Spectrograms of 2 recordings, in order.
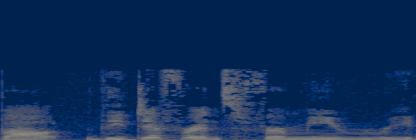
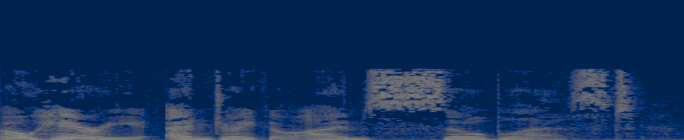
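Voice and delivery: heavy, very sardonic, mocking ironic tone; 2 semitones lower than usual. Speaker shows how they first read a character's line in the book, sardonic. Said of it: "I read that as very sardonic".

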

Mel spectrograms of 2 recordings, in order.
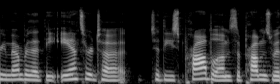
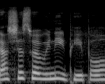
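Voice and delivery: put-on breezy, casual, offhand throwaway tone; 2 semitones higher, 5 dB quieter than usual. Retelling how the other speaker said a line: imitating a nonchalant tone. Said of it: "so nonchalantly".

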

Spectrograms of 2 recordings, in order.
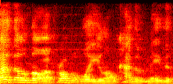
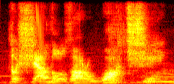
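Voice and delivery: proclaimed really loudly, booming; 4 dB louder than usual. As the door starts to close, a character speaks up, really loud. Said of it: "Pilau really loudly says".

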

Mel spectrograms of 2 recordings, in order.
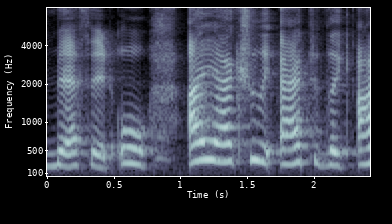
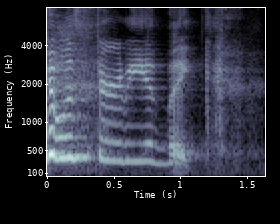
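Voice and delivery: tearful crying voice, higher; 4 semitones higher than usual. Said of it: "Sam's actually crying".

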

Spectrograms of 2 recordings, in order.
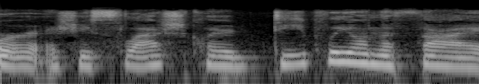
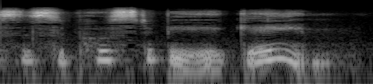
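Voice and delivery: weak, feeble, high, faint; 7 semitones higher than usual. Narrator reads his own first words under everyone's stare, feeble. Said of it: "I said feebly".

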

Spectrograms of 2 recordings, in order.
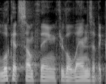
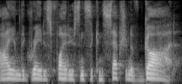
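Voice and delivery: acted, held-back, pitched-up mild yell; 6 semitones higher than usual. Retelling yelling after every workout rep: retelling own scream at top of lungs. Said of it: "I screamed at the top of my lungs".

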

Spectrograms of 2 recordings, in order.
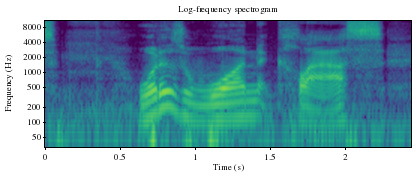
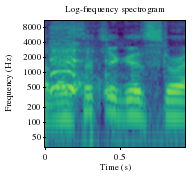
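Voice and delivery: talking through laughter, higher and louder; 4 semitones higher, 4 dB louder than usual. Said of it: "I'm laughing".

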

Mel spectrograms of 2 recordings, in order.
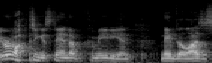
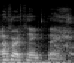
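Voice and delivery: suppressed, stifled laugh breaking through. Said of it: "She holds back her laugh so respectfully".

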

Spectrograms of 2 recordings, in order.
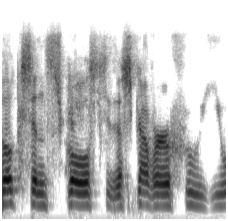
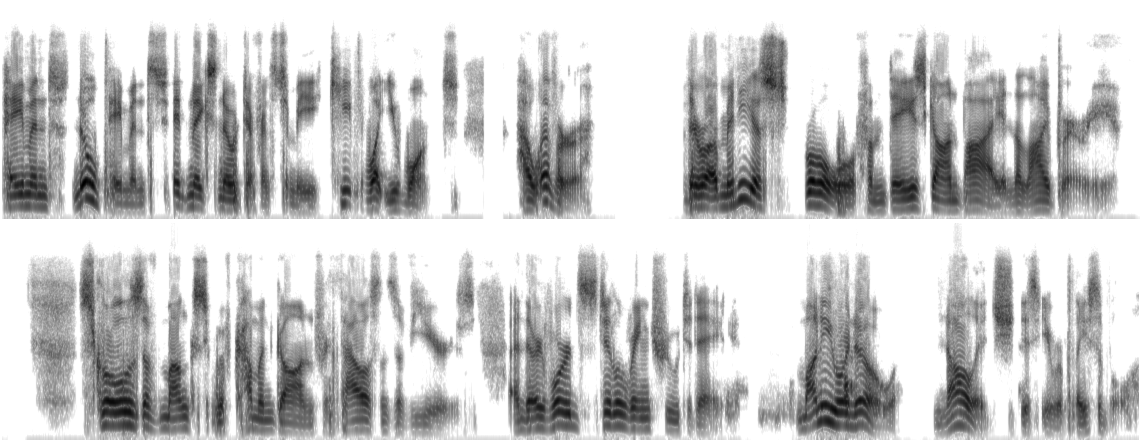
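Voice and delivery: big, deep, low dragon voice; 5 semitones lower than usual. Narrating a game, the dragon answers the players: dragon voice. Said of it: "the dragon looks at you and says".

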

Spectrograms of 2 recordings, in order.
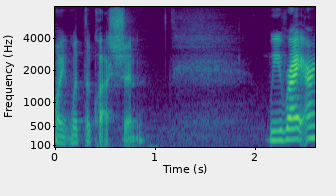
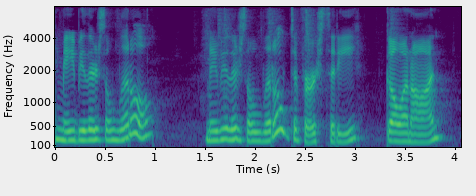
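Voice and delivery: ordinary talk

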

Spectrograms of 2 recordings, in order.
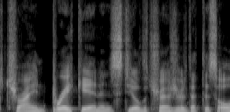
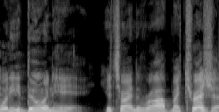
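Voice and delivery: silly vampire character voice, louder; 3 semitones higher, 6 dB louder than usual. Pitching a silly Dracula scene: Christopher Walken voice. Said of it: "talking like Christopher Walken talks".

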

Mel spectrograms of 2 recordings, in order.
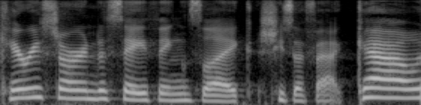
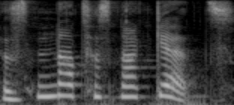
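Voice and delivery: put-on British accent, pitched up; 6 semitones higher, 4 dB quieter than usual. Joking about someone going crazy, in a British accent. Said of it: "Why did you sound like a British person?".

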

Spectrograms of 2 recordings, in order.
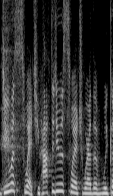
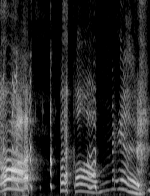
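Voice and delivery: mock scream, higher; 6 semitones higher than usual. Recounting running into a bunk bed in the dark, retelling a scream. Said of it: "So I'm screaming".

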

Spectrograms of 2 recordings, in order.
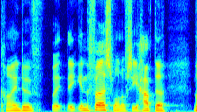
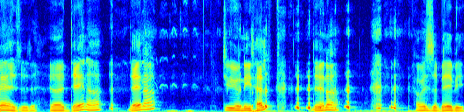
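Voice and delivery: awkward, halting, slow, hesitant, stop-and-start creepy doctor voice; 3 dB quieter than usual. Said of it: "That's actually quite a good impersonation".

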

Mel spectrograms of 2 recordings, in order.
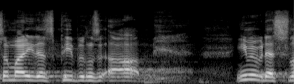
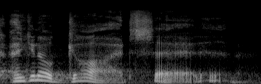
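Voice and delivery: smooth put-on preacher voice, lower, quieter, slower; 5 semitones lower, 11 dB quieter than usual. Mocking how people fall for smooth speakers, doing a smooth-speaking preacher impression. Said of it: "some smooth speaking guy like".

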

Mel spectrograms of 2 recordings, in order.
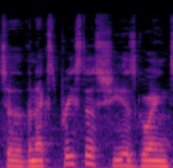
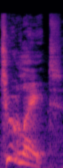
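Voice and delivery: in-character scream, high-pitched; 8 semitones higher than usual. Voicing a monster who fires an eye ray: screaming in character. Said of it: "he screams".

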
